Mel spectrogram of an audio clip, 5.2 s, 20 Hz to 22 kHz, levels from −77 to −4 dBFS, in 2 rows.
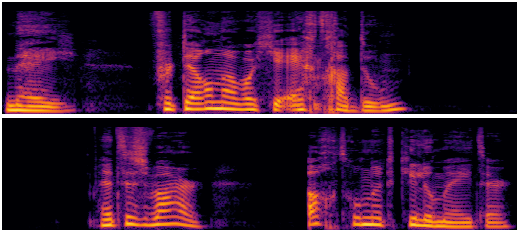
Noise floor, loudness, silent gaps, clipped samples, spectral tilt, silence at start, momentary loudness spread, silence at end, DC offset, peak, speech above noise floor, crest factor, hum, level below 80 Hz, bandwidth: -75 dBFS; -19 LUFS; none; under 0.1%; -6 dB/octave; 0.05 s; 8 LU; 0.05 s; under 0.1%; -2 dBFS; 58 dB; 16 dB; none; -58 dBFS; 16 kHz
